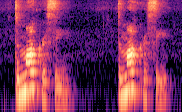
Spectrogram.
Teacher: stress the second syllable democracy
